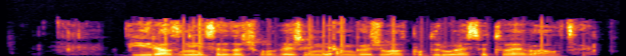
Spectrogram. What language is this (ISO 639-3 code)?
ces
